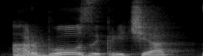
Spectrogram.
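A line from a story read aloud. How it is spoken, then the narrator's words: Laughing. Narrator (Russian): засмеялась Динка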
